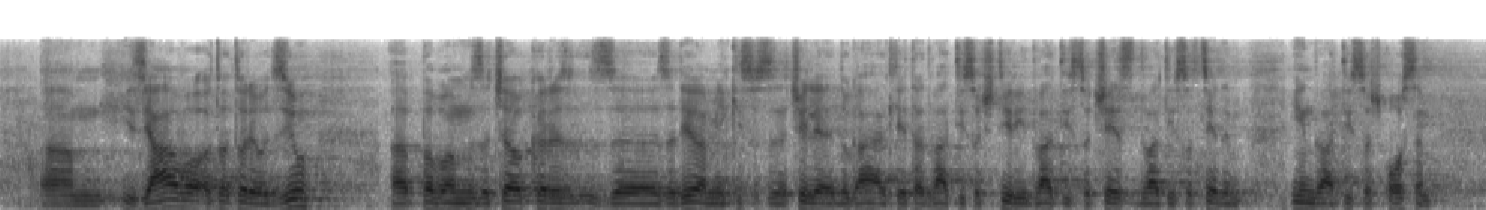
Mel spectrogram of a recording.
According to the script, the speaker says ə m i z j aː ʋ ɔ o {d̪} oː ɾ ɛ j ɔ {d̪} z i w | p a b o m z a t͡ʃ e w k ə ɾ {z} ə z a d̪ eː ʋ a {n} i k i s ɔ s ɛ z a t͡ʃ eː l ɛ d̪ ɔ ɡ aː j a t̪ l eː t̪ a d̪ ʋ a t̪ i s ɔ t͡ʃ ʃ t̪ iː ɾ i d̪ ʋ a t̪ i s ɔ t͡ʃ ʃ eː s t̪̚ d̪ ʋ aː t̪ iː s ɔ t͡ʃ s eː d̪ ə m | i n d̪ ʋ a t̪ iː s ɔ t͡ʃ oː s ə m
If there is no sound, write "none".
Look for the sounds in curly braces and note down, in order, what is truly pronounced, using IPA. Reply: t̪, d̪, z, m

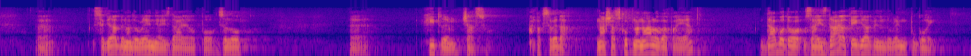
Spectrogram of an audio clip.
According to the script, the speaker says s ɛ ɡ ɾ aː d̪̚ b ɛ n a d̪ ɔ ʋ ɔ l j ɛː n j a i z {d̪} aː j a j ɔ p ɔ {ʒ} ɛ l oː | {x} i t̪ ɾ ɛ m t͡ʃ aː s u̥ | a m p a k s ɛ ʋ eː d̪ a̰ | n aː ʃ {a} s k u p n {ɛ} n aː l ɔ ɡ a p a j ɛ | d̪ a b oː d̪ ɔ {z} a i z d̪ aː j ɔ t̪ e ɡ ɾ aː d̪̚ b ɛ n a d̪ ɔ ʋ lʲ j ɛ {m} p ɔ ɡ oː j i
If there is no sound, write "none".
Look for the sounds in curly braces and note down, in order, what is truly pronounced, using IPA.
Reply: d̪, z, x, a, a, z, n

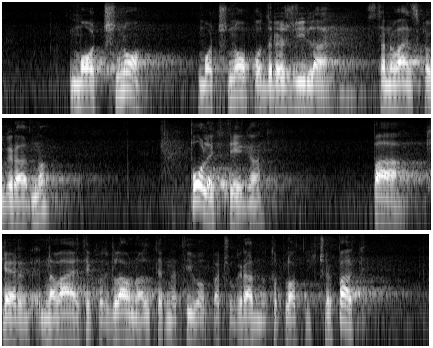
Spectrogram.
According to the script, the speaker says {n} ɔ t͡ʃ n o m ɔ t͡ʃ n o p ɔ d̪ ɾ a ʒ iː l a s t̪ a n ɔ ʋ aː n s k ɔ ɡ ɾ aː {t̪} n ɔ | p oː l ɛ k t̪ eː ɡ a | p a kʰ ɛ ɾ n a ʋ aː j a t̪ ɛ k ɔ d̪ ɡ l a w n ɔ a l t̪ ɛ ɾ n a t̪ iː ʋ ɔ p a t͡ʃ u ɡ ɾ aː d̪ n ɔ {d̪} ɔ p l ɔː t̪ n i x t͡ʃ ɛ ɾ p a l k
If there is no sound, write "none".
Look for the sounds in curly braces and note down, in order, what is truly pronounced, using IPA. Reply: m, d̪, t̪

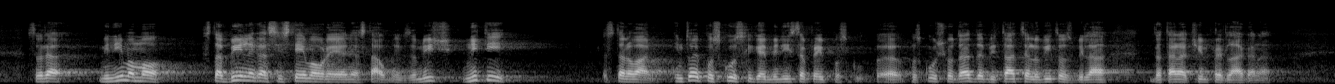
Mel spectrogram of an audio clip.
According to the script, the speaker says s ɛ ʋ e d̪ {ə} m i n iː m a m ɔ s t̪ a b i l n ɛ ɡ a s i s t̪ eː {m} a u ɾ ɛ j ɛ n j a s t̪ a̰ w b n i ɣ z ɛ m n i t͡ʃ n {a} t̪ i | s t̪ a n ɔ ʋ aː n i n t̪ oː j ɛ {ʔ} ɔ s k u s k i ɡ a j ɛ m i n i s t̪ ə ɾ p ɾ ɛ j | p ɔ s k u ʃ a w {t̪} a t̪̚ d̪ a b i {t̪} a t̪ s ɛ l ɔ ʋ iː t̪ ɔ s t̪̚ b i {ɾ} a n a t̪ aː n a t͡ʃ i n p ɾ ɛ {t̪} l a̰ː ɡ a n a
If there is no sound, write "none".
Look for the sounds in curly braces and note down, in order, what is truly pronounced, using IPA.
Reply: a, m, i, p, d̪, t̪, l, d̪

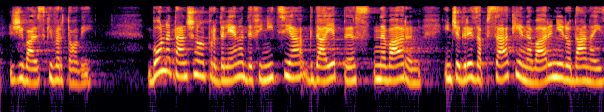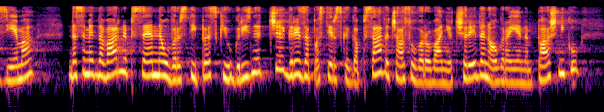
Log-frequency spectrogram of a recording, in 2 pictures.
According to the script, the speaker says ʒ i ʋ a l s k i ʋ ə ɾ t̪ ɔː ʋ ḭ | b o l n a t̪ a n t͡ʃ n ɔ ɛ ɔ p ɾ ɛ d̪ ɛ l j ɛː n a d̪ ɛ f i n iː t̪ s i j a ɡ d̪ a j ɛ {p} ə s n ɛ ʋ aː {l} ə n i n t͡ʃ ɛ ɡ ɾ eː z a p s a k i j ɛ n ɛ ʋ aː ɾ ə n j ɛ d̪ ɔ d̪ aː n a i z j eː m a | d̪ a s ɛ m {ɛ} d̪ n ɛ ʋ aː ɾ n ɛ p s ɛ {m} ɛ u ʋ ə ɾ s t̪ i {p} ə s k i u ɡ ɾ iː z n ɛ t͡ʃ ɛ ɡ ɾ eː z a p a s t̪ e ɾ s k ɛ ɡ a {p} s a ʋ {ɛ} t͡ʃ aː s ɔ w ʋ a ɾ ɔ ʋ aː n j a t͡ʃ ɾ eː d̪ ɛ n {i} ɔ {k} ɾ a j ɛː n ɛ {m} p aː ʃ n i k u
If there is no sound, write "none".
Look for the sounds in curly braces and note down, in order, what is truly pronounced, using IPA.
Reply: p, ɾ, ɛ, n, p, p, ɛ, a, ɡ, m

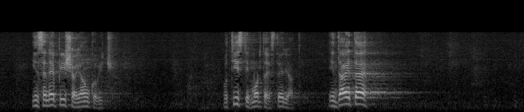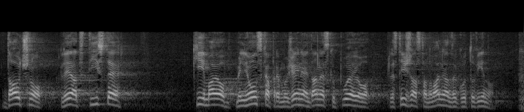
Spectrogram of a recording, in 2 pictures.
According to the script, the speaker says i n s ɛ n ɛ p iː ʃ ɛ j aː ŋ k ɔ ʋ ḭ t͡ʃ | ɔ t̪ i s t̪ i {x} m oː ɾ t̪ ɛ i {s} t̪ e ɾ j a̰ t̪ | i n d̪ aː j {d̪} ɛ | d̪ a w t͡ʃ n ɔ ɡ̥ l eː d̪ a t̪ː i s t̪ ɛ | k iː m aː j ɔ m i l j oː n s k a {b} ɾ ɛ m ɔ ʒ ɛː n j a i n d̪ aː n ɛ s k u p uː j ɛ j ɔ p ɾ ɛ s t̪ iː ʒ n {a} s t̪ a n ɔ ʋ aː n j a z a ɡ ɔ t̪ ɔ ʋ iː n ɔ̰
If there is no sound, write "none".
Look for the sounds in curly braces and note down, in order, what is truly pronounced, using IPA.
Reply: x, s, t̪, p, a

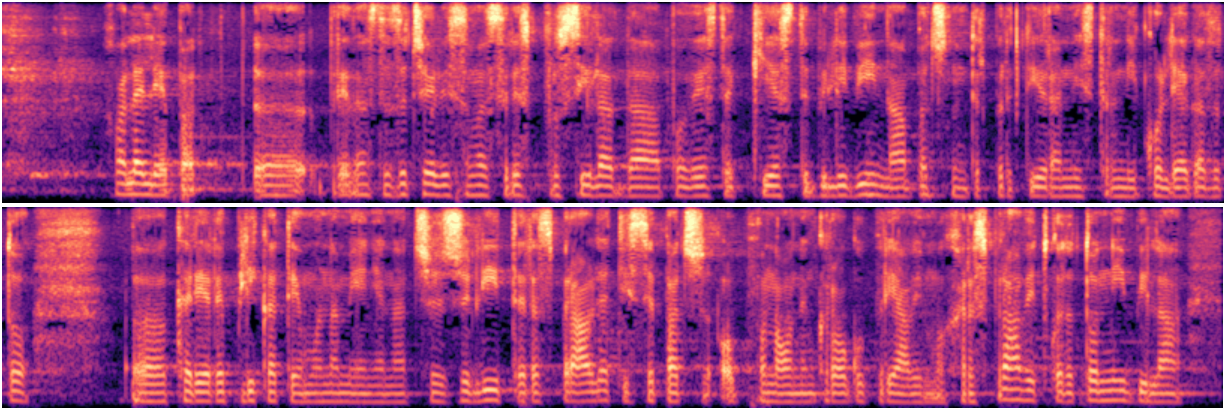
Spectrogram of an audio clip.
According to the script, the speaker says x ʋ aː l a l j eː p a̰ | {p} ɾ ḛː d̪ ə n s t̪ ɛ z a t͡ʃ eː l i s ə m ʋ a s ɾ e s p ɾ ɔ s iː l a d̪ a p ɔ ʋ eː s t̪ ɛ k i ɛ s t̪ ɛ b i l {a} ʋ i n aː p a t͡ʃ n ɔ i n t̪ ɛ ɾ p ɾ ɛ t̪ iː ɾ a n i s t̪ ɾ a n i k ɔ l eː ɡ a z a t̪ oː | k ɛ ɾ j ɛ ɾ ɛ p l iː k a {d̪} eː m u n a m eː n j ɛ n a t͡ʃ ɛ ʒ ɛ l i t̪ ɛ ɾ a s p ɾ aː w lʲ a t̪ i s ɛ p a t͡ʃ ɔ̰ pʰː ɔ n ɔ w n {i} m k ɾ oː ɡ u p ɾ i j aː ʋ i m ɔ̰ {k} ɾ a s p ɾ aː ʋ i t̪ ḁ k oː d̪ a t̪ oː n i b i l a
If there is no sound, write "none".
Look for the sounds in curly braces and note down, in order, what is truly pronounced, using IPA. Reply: p, i, t̪, ɛ, x

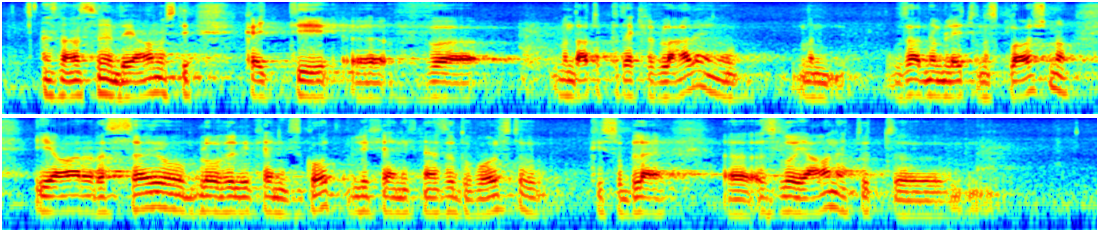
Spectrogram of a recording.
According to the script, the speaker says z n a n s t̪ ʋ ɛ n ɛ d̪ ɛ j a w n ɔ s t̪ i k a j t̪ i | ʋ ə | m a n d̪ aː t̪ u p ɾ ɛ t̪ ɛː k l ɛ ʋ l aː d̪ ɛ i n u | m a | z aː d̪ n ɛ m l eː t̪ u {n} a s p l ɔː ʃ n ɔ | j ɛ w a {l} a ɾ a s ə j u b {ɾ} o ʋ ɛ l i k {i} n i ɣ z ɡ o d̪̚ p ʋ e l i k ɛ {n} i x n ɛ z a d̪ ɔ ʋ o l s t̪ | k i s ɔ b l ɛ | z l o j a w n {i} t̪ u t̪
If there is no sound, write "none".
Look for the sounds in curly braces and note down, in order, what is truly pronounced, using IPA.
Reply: n, ɾ, l, ɛ, n, ɛ

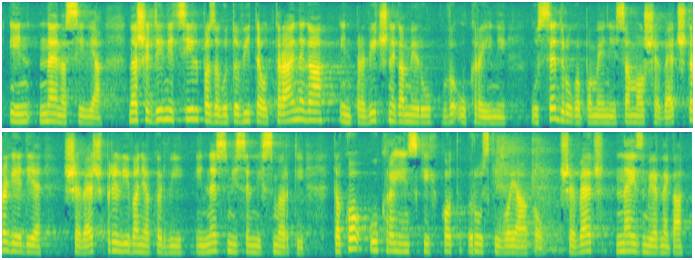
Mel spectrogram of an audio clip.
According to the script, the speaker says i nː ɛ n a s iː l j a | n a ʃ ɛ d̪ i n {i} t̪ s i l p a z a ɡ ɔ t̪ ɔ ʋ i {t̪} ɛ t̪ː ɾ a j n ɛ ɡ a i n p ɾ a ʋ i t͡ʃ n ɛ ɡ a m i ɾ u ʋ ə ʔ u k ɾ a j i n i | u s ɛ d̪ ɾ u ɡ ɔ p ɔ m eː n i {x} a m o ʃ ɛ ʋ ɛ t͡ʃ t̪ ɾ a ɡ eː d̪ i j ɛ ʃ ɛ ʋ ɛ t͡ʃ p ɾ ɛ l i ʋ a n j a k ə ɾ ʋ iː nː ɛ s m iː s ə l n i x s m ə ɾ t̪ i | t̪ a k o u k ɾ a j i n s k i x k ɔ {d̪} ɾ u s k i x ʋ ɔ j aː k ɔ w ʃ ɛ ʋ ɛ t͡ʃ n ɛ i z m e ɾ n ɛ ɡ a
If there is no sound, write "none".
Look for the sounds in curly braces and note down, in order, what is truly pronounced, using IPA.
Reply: i, t̪, s, t̪

